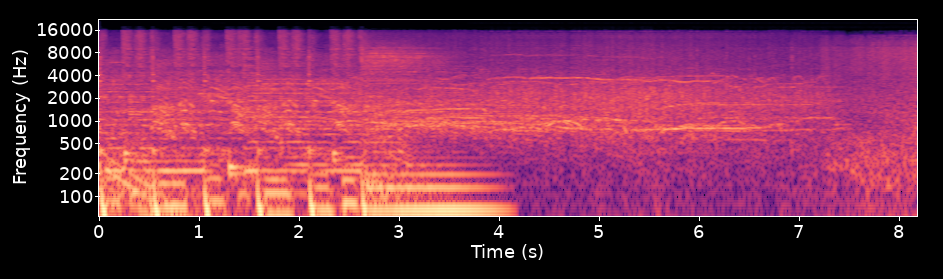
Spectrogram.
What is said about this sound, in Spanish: ¡Todo el mundo gritando!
